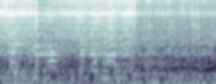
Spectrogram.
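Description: Ginger garlic paste sautés in a pan for aloo matar masala curry, a loud, close, continuous sizzle with soft stirring scrapes and a low bump of the utensil partway through.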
